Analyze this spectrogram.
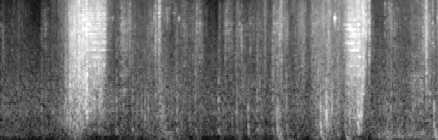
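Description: A blade whooshes through the air.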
